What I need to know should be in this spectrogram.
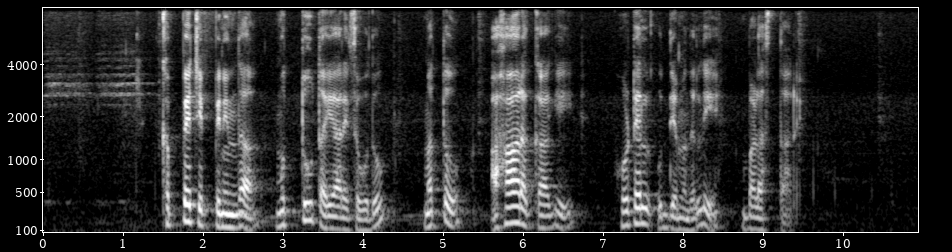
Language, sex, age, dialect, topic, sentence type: Kannada, male, 36-40, Mysore Kannada, agriculture, statement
